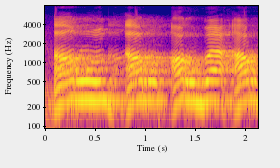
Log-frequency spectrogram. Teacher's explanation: Ar kita baca tafkhim pada ro berbaris sukun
